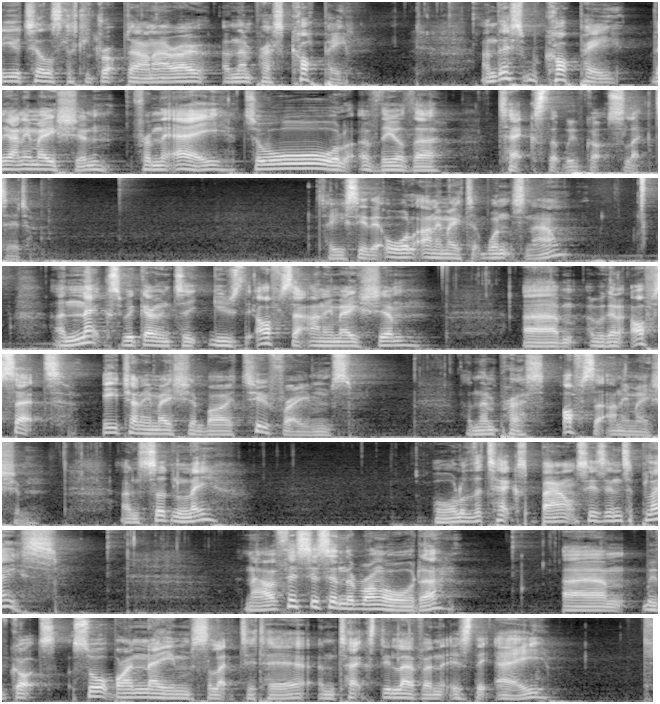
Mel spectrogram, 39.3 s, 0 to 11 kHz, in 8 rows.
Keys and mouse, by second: 0.3 click, 0.7 click, 3.1-4.7 drag, 5.5-8.6 drag, 9.4 shift+middle click, 10.3-13.4 drag, 20.4-21.6 drag, 23.6 click, 25.2 space, 27.1 space, 28.3-30.0 drag, 30.1 space, 32.0 space, 32.3 click.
